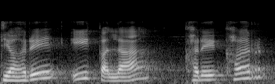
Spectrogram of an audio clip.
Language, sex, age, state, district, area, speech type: Gujarati, female, 60+, Gujarat, Surat, urban, spontaneous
